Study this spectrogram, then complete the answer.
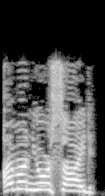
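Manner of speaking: high frightened plea; panicked cry. A narrator's reading. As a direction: plead in panic. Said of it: "Coley cries".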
